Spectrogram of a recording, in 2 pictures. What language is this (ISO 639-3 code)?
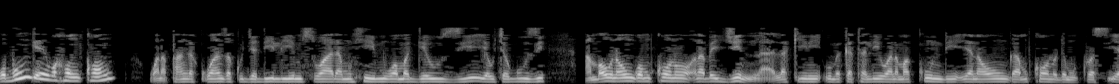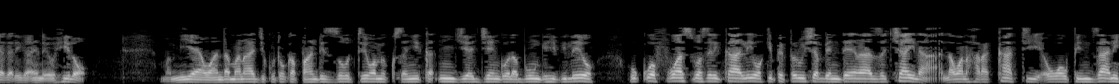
swa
